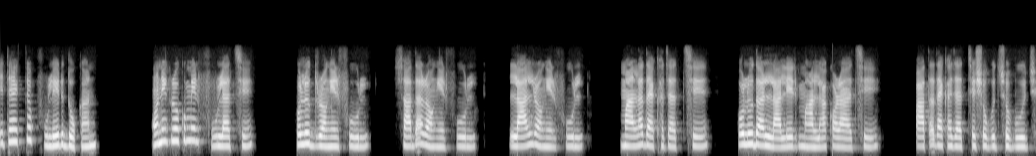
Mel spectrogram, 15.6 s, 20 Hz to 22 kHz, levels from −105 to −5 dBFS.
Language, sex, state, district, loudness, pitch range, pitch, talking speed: Bengali, female, West Bengal, Paschim Medinipur, -17 LUFS, 200-230 Hz, 210 Hz, 140 wpm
